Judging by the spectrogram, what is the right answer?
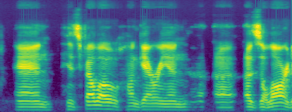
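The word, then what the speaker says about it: Szilard: their own bomb and his fellow hungarian uh zillard it's pronounced he also came to colombia in the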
